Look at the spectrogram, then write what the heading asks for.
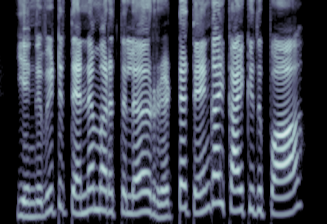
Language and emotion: Tamil, surprised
